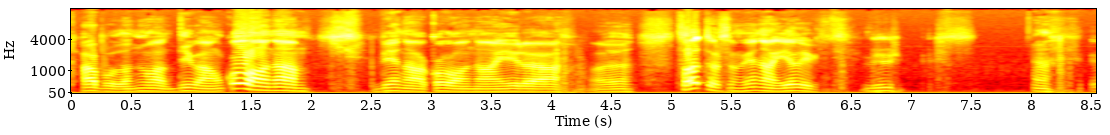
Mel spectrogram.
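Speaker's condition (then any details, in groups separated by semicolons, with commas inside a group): Cerebral palsy; since birth; speech not very clear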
